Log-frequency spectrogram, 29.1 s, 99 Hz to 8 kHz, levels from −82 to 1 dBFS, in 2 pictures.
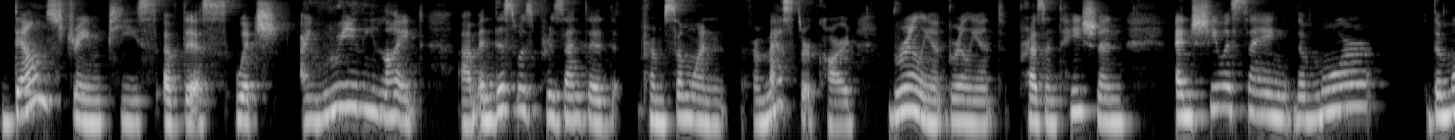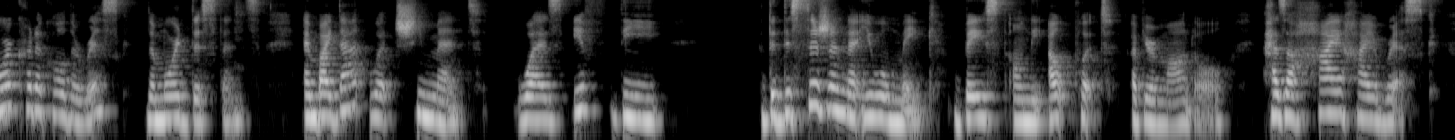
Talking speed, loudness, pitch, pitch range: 125 wpm, -26 LUFS, 195 Hz, 180-240 Hz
